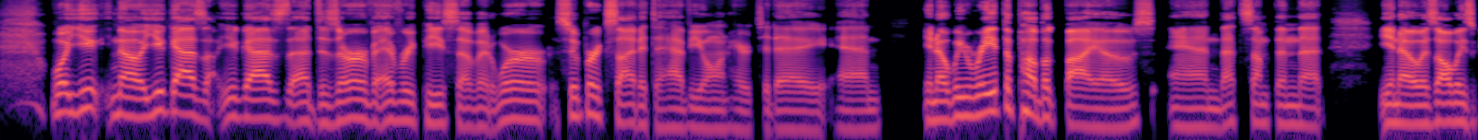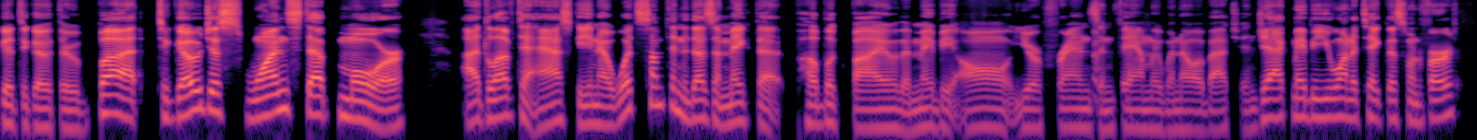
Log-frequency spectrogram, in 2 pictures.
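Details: Adult male speaker; normal speech.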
